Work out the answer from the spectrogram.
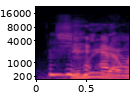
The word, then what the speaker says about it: Ghibli: 그리고 보니까 스튜디오 기블리를 How do you say that? Is that in Korean? Is it Ghibli? 지브리라고 해요?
